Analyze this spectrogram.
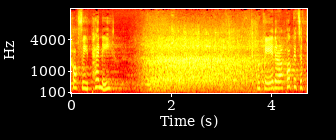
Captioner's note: audience laughing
